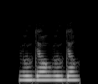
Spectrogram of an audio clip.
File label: Ewe Texture, IdeoPhones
